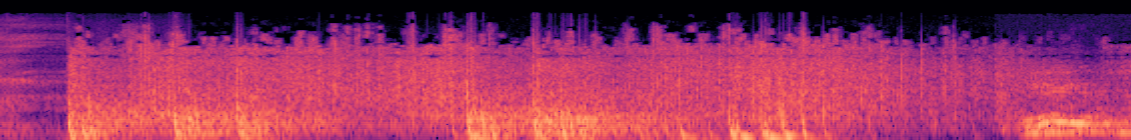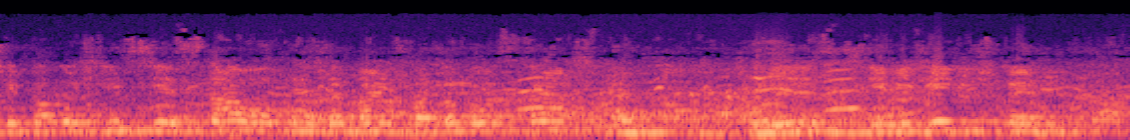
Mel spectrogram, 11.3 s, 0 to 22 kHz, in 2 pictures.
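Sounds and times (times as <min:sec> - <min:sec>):
fireworks exploding indoors in a large room: 0:00.3 - 0:05.8
laughter: 0:05.1 - 0:11.2
speech: 0:05.1 - 0:11.2.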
